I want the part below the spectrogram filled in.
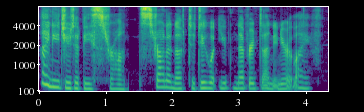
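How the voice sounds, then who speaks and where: A woman's voice: mid-range voice, fairly even intonation, dry recording, studio quality, lightly acted. Woman acting wounded, wistful young female marine, whispery. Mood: reproachful, pleading. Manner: soft, breathy, halting delivery with whispered phrases. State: weak from injury. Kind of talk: anime fan dub drama.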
